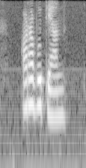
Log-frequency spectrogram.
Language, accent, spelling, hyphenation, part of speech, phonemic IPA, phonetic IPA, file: Armenian, Eastern Armenian, առավոտյան, ա‧ռա‧վո‧տյան, adjective / adverb, /ɑrɑvoˈtjɑn/, [ɑrɑvotjɑ́n], Hy-առավոտյան.ogg
- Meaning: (adjective) morning (attributive); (adverb) in the morning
